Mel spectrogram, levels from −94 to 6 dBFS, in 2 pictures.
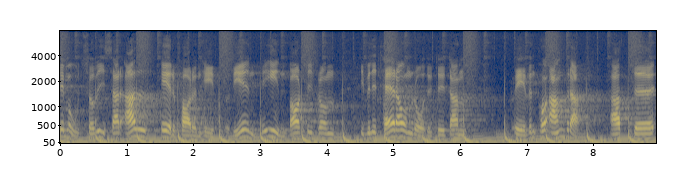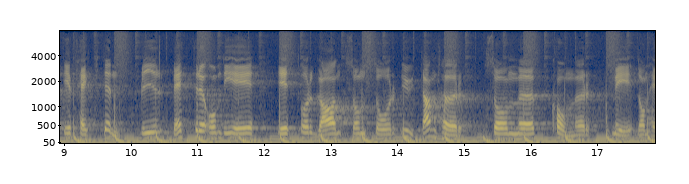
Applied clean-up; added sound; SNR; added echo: none; Bass guitar; 5 dB; none.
